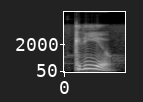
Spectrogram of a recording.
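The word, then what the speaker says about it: χρίω: ese este verbo palabra griega, ese verbo que se pronuncia crío y crío significa de forma literal untar o frotar.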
